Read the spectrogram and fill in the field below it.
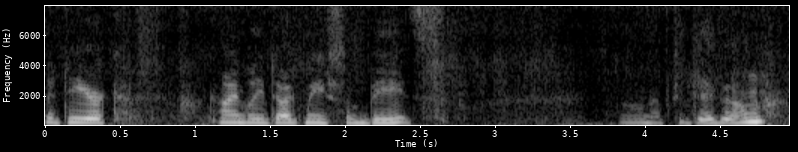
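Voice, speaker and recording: Noticeable background noise sits behind a woman's voice. She speaks at a fairly high pitch with monotone, flat intonation. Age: 70s. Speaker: farmer. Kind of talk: casual chat. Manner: halting.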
